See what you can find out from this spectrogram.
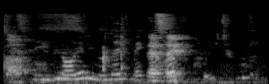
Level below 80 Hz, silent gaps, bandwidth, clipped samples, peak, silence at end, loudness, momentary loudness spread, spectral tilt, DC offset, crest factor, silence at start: -52 dBFS; none; 11.5 kHz; under 0.1%; -6 dBFS; 0.1 s; -25 LUFS; 20 LU; -3.5 dB/octave; under 0.1%; 20 dB; 0.05 s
